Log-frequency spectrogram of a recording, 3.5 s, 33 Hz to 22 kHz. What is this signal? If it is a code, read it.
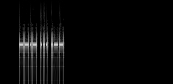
Morse code, heard as a keyed tone, about 46 wpm, 700 Hz. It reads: QSW
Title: Q-Codes with Spoken Meaning - 45wpm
